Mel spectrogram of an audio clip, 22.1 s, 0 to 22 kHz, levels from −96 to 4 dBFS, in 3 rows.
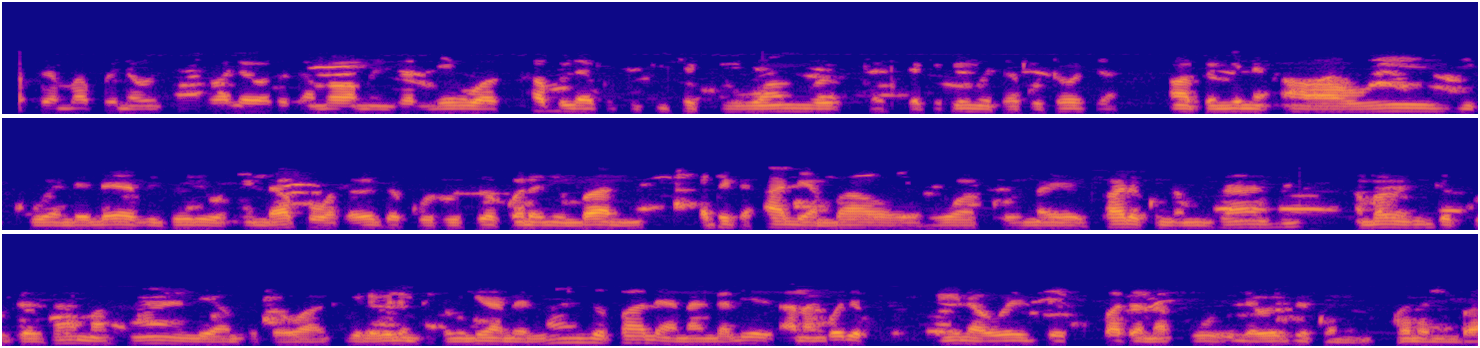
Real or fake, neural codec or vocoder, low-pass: real; none; 3.6 kHz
